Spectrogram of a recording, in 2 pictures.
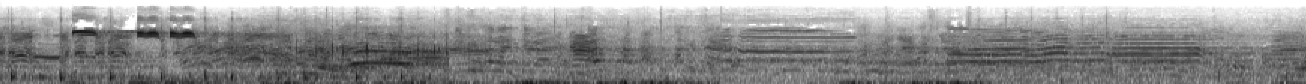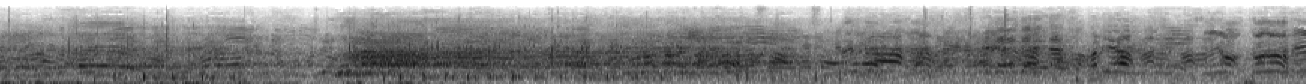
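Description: Young men shout to each other across a field.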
